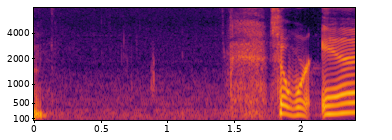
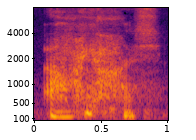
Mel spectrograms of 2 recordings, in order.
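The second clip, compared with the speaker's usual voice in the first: soft, near-whispered dismay; hushed thought; 4 semitones lower, 4 dB quieter than usual. Retold or imitated. Mother recalls realising her daughter is upset, hushed. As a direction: let it out almost under your breath.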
